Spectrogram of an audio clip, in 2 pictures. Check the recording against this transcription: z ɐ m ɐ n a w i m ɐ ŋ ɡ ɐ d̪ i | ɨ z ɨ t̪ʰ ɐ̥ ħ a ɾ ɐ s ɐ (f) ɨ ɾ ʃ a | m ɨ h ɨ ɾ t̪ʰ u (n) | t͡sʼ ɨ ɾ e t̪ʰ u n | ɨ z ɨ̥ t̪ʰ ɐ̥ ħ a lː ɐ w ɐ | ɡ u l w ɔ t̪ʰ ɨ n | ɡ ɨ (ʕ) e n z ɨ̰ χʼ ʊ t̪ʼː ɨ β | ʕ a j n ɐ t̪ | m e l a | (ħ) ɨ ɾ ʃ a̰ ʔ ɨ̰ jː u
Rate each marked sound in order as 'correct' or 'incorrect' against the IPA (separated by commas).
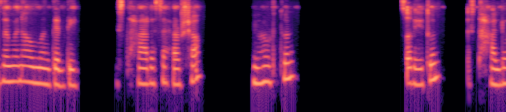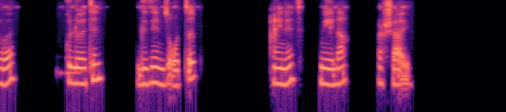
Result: incorrect, correct, incorrect, correct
